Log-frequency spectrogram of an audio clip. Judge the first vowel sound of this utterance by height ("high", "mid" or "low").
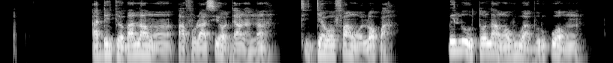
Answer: low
